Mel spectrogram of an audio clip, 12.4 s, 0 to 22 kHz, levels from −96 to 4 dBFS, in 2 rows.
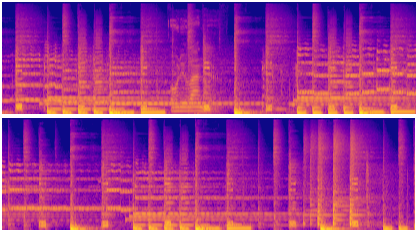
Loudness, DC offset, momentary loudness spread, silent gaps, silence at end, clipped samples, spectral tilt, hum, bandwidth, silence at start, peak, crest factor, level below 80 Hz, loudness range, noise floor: -19 LUFS; under 0.1%; 12 LU; none; 0 s; under 0.1%; -6 dB/octave; none; 14.5 kHz; 0 s; 0 dBFS; 16 dB; -18 dBFS; 2 LU; -36 dBFS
